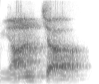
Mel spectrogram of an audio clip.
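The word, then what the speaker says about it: याञ्चा: लेकिन वो कैसा है, देखिए यहाँ च है, चकार पहले और ञकार है उसमें, तो यांचा, यांचा, इस प्रकार से वो जो है उसका उच्चारण है।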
